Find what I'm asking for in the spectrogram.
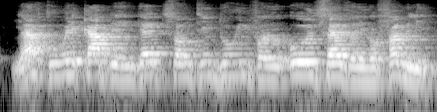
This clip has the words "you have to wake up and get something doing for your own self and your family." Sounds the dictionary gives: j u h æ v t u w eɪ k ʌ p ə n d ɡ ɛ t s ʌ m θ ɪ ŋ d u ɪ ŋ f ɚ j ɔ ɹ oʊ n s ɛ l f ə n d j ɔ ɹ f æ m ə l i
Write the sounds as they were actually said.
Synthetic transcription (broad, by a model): j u h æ f t u w eɪ k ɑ p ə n ɡ ɛ t s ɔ m t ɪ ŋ d u ɪ ŋ f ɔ j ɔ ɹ oʊ n s ɛ l f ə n j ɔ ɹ f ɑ m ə l i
